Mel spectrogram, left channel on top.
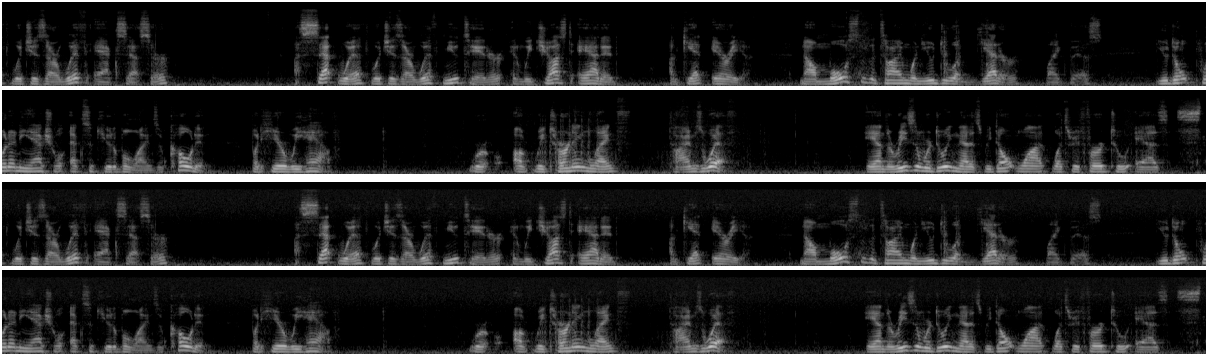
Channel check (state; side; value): noise; right; hiss, 19 dB below the sound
